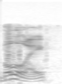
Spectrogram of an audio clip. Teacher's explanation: So, for example, the B in boy is voiced.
